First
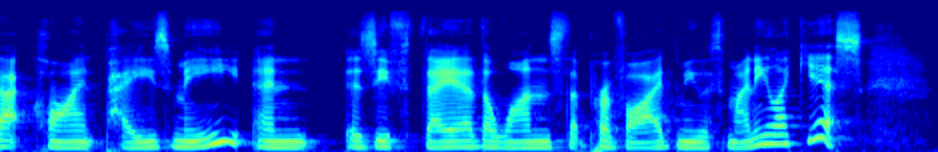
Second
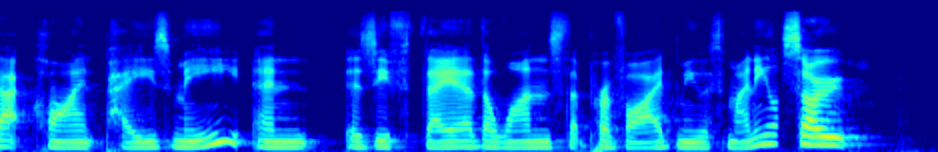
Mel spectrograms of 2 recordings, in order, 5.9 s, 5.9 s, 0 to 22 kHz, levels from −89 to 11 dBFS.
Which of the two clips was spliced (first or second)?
second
